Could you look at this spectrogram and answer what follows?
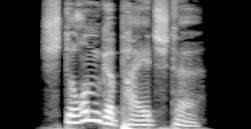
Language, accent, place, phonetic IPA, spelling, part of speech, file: German, Germany, Berlin, [ˈʃtʊʁmɡəˌpaɪ̯t͡ʃtə], sturmgepeitschte, adjective, De-sturmgepeitschte.ogg
- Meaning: inflection of sturmgepeitscht: 1. strong/mixed nominative/accusative feminine singular 2. strong nominative/accusative plural 3. weak nominative all-gender singular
